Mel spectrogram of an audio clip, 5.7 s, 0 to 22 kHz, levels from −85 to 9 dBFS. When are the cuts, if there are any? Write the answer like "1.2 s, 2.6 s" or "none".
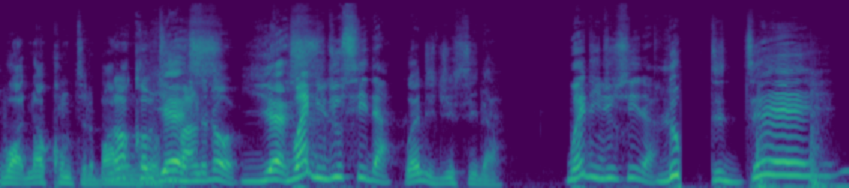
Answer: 4.6 s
